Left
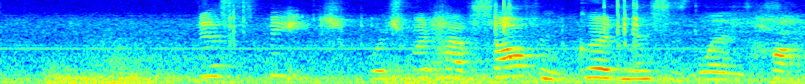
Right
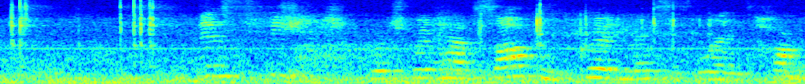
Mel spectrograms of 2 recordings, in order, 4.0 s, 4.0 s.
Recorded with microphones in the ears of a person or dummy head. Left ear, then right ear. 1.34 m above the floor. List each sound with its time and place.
0.9 s a woman speaking: 30° left (ahead or behind), 1.6 m; by 3.9 s 50° left (ahead or behind), 0.8 m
